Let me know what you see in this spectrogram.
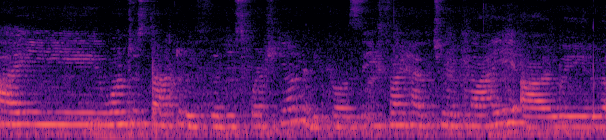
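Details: Italian female student speaking English as a second language, stammering since she began speaking, self-described primary stammer that regresses with age; stuttering.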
